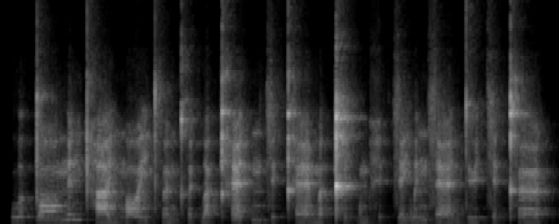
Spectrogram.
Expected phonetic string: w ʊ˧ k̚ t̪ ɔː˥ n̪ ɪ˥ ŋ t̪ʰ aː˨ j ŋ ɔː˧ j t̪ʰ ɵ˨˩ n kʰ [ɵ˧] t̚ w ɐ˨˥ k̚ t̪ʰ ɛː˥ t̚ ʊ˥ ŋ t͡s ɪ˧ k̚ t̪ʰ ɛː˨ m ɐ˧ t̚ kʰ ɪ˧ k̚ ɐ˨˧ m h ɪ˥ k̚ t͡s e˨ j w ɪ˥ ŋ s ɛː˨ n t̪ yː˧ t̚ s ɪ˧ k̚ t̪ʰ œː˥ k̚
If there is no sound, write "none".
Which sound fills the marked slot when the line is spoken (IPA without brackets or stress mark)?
ɵ˨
